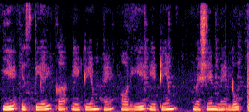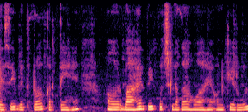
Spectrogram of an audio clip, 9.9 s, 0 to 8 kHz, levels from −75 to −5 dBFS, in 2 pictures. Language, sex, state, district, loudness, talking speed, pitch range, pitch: Hindi, female, Bihar, Muzaffarpur, -17 LUFS, 150 wpm, 185-205 Hz, 195 Hz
